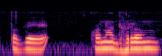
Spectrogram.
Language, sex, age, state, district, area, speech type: Santali, male, 45-60, Odisha, Mayurbhanj, rural, spontaneous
